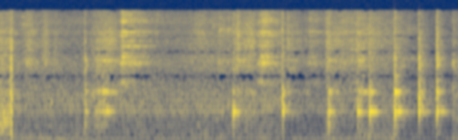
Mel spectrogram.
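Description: Wooden spatula knocking against a nonstick pan as toasted sesame seeds are scooped out of it. A series of sharp taps with a short ring, coming faster in the second half.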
